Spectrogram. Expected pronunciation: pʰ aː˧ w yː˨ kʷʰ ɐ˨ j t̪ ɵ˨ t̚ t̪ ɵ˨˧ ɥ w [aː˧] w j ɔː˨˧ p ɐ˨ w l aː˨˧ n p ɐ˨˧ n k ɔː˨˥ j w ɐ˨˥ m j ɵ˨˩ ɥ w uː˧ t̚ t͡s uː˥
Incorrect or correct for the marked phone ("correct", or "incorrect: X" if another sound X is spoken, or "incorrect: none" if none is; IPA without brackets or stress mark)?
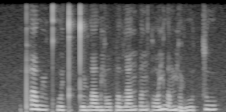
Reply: correct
